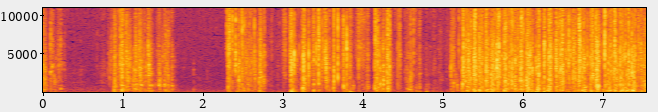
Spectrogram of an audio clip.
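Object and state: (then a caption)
Plastic bottle of gel being shaken. A large, hollow yellow plastic Liquid-Plumr drain cleaner bottle with a red cap, containing gel, is held in the hand and shaken vigorously. It makes rapid, crackling sloshes and taps in short bursts separated by brief pauses, then a steady, dense rattle through the final seconds.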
